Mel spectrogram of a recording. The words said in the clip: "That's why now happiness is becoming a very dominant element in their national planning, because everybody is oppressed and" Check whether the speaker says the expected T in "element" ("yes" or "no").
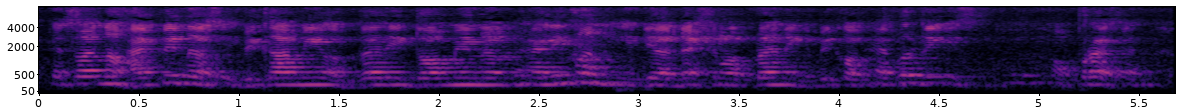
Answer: no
